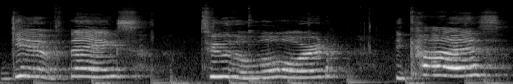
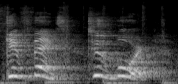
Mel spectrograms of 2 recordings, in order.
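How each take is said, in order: First: It is said at a normal, steady pace. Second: It is said at a faster pace.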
